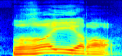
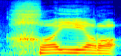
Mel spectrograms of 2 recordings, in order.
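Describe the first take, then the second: First: The first sound is a smooth, voiced throaty gh. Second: The first sound is airy and voiceless, like kh. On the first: The speaker calls it right. "yang tepat adalah yang yang D" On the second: The speaker calls it wrong. "dia keluar nafas"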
